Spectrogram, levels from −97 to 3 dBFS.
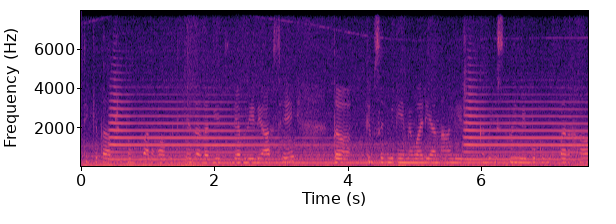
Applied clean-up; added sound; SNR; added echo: none; Trumpet + Bus; -3 dB; none.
